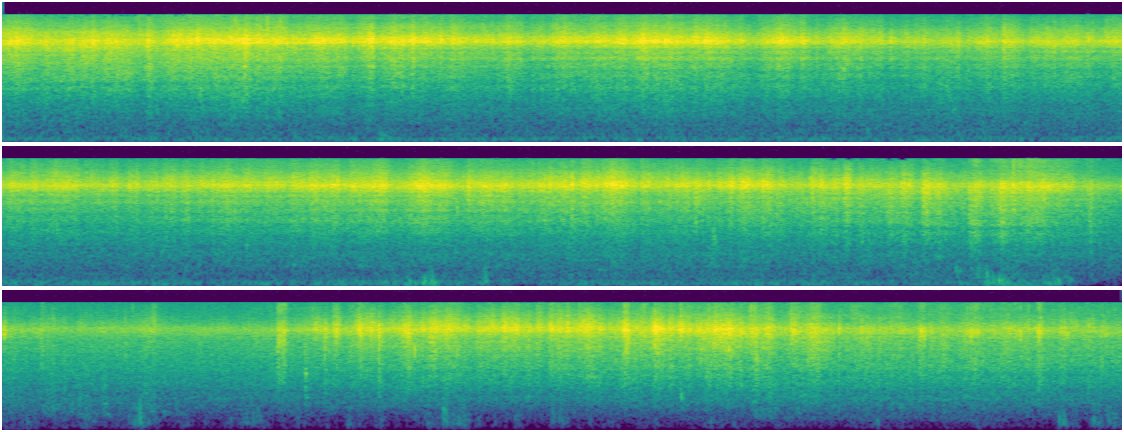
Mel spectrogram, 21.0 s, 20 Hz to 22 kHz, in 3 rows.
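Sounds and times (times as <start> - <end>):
dry leaves rustling and crunching: 0.0 - 21.0
steady high hiss: 0.0 - 21.0.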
